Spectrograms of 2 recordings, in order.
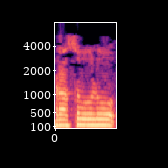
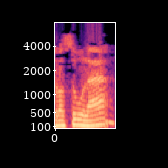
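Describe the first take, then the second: First: The word ends with a u vowel. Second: The word ends with an a vowel. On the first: "bukan rasulu" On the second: "bukan rasula"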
